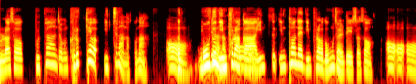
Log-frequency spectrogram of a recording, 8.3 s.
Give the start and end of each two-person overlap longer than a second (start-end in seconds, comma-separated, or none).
3.5-5.2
